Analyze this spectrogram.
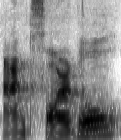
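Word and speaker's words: ANCFARG: the liberation war of and I'm going to spell it in English first, A C F A RG L. Uh that's Ank Fargo, which is the Veteran Association of the Italian Coalition Army.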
